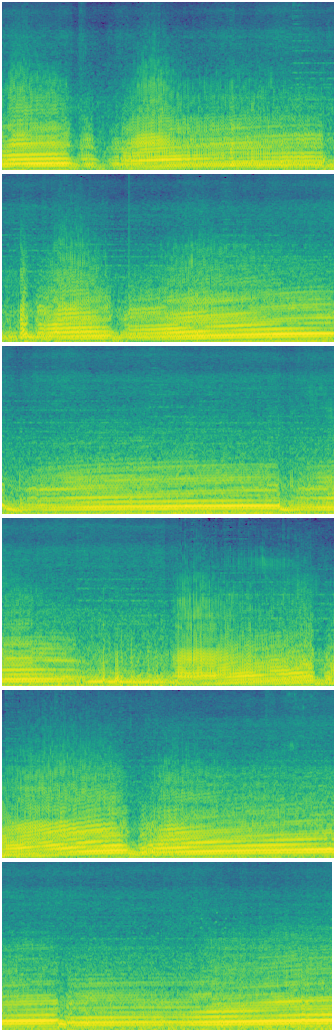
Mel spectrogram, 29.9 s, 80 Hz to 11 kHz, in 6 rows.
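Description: Husqvarna Nuda 900R's parallel-twin engine under hard acceleration, heard from the rider's seat. Its pitch climbs as it revs out in each gear and drops sharply at each gear change, about ten times over.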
